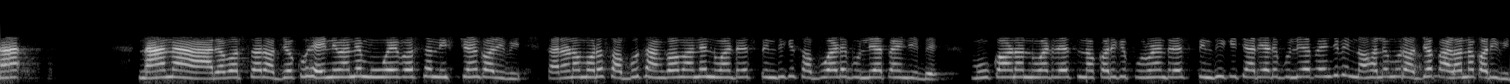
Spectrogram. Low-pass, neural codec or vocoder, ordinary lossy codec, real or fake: 3.6 kHz; none; MP3, 32 kbps; real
